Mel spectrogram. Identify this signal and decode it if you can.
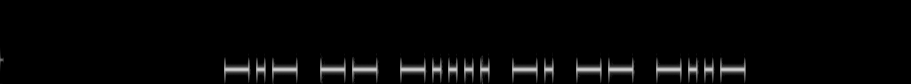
Morse code, heard as a keyed tone, about 15 wpm, 700 Hz. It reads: KM6NMX
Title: USA Call Signs - 6 Characters - Repeated 2x - 15wpm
